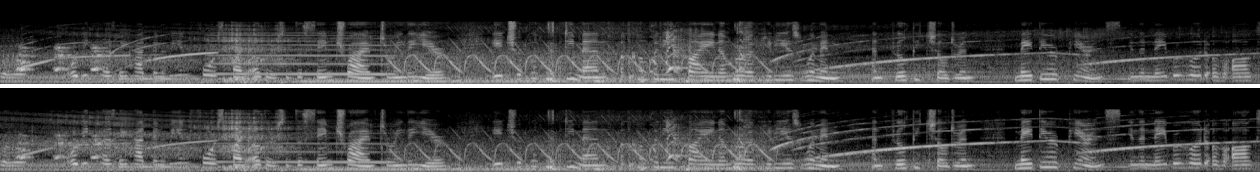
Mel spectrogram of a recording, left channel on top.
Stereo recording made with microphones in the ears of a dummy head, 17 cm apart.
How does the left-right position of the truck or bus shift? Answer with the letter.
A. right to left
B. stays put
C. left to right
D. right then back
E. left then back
A.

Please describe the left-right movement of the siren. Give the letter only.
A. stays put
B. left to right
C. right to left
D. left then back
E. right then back
B.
